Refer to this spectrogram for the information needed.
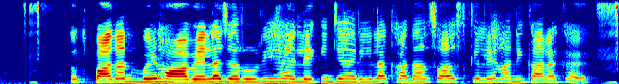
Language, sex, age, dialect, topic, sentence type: Magahi, female, 18-24, Central/Standard, agriculture, statement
